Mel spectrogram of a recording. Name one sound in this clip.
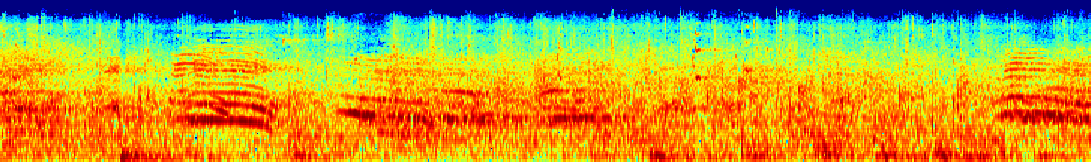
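Sports shoes squeak sharply on a wooden floor.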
